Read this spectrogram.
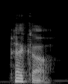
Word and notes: pecker: Australian English

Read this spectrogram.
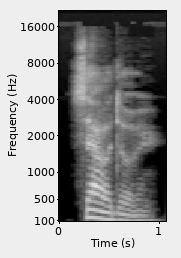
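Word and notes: sourdough: au Australian

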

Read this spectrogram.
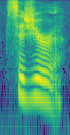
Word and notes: caesura: American English

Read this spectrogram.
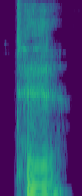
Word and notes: tare: Australian English

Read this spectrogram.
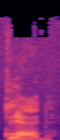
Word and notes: glob: American English

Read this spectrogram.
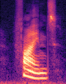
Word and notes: finds: American English

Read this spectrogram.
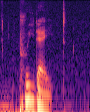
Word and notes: predate: British English

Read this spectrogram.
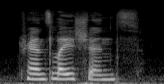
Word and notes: translations: American English

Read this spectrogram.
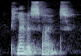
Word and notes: plebiscite: British English

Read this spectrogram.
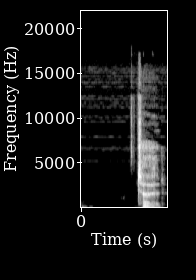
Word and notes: turd: Australian English

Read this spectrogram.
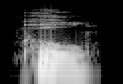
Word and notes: pull: Australian English

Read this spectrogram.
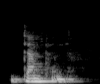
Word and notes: dampen: British English

